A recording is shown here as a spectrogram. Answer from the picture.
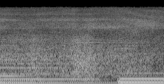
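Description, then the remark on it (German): A hair dryer blows with a steady, loud airy roar over a low motor hum, which steps up in pitch about two-thirds of the way through, as if switched to another setting. “Ich habe den Föhn in der Hand. Erst Föhn? Ja, erst Föhn.”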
